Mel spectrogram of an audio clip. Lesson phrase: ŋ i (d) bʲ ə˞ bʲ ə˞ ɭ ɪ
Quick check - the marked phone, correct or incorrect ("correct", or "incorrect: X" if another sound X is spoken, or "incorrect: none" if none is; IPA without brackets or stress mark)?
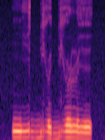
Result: correct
